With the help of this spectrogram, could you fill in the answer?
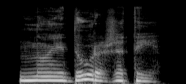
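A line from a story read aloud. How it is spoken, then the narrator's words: Nearby grumble. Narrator (Russian): проворчали рядом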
